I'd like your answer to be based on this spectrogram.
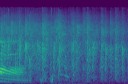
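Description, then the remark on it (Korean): An audience breaks into steady applause, a dense crackle of many hands clapping that holds for a few seconds, with a voice speaking briefly over its start. “이야, 박수 한번 부탁게요”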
